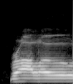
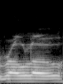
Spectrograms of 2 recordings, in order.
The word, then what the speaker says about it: Rollo: One would be Rollo or Rolo, however you want to pronounce it.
